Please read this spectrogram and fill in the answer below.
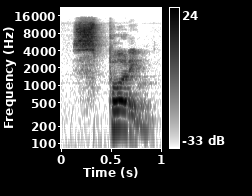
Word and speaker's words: spotting: Spotting. E esse ting aqui will be pronounced like ring.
